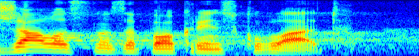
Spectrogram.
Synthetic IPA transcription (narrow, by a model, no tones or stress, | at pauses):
ʒalˠosnozapokɾainskuʋlˠa̰ːd̪u̥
